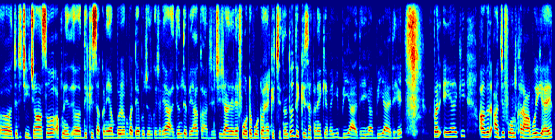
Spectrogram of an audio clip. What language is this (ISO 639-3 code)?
doi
